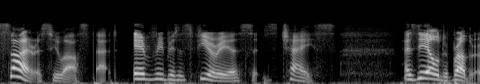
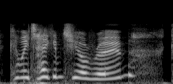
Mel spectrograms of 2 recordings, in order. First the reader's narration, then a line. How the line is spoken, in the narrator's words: Camilla asked Cyrus, with a sob in her throat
